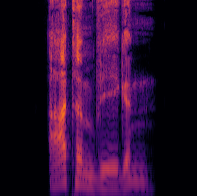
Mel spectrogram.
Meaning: dative plural of Atemweg
- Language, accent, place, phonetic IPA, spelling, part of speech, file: German, Germany, Berlin, [ˈaːtəmˌveːɡn̩], Atemwegen, noun, De-Atemwegen.ogg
